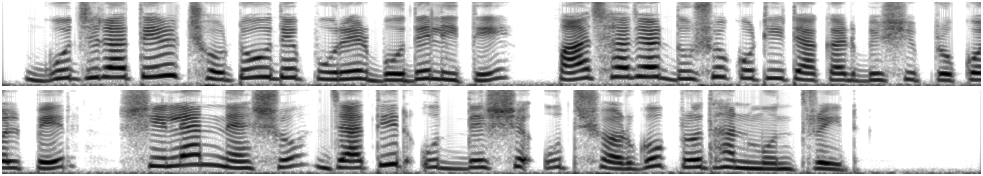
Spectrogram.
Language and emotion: Bengali, neutral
